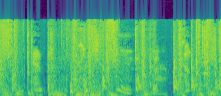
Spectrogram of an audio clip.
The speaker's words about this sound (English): Sounds like more than a slap, well, all right.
